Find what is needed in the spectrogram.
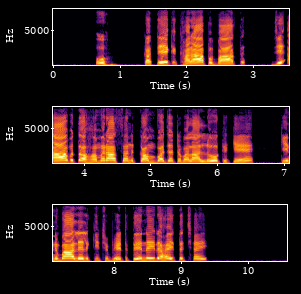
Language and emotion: Maithili, disgusted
